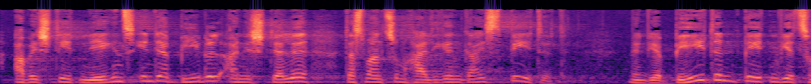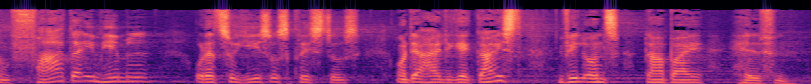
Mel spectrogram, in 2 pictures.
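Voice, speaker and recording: A man's voice: a little high, a little mellow, slightly rough. A man preaching a sermon in an earnest, emphatic way, with a long hall reverb on his voice.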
